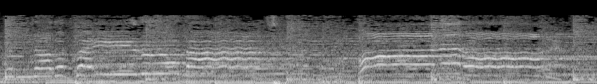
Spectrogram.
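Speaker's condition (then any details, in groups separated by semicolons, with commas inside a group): No condition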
